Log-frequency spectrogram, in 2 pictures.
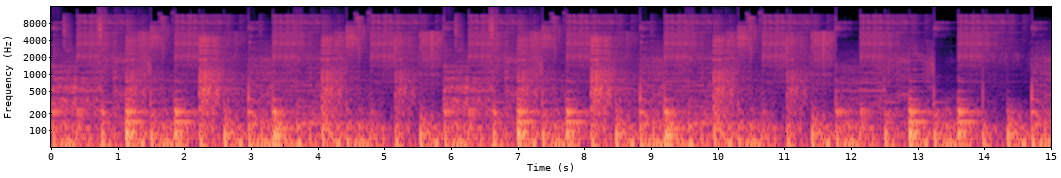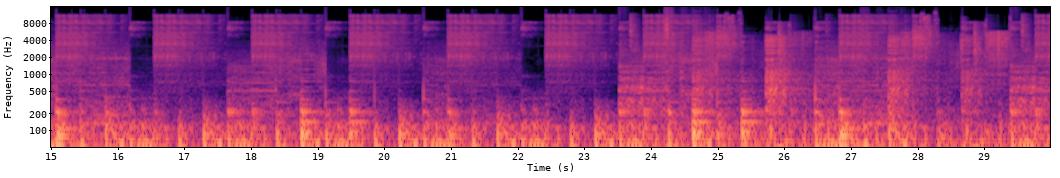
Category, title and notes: Music > Multiple instruments
Demo Track #3888 (Industraumatic)
Industrial, Noise, Sci-fi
